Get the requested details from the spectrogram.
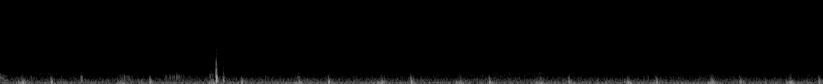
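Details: Normal heart sounds recorded while lying on the back and breathing normally: steady, soft, regular low thumps with a low hum and one brief background knock.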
